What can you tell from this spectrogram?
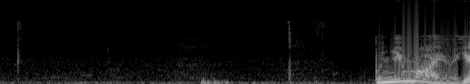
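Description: From 3.37 s to the end at 4.71 s, the speech turns dull and robotic, with a steady buzz at 100 Hz. This is interleaved audio read as planar. Each 10 ms block of alternating left and right samples was split into a first half and a second half, and each half was played as one channel at half speed. Unlike a sample-rate mismatch, the pace stays correct, and the short blocks give the buzz rather than a clear octave drop.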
